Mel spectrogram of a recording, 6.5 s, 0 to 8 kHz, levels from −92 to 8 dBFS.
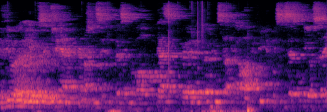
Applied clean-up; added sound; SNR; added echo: classical method WPE with log-MMSE.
